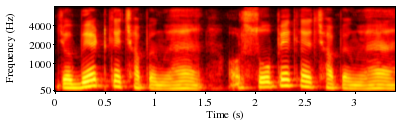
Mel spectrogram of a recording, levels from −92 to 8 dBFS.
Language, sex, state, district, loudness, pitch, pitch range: Hindi, male, Jharkhand, Garhwa, -18 LUFS, 145 Hz, 125-185 Hz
